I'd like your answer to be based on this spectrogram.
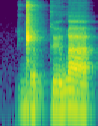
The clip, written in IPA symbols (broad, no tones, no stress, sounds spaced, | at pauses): ɡ͡ǁ œ p k ʏ w a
